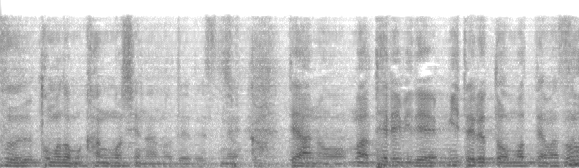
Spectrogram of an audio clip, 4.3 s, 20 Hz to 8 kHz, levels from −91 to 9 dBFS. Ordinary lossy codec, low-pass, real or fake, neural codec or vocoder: MP3, 64 kbps; 7.2 kHz; fake; vocoder, 24 kHz, 100 mel bands, Vocos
